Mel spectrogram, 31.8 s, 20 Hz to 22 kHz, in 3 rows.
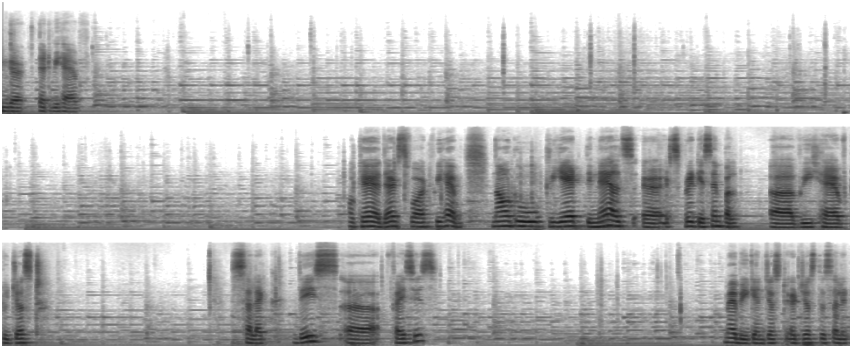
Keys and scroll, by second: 1.2 g, 3.1 g, 8.5 g, 10.6 ctrl+z, 11.9 ctrl+z, 13.0 g, 14.4 z, 14.9 Tab, 15.5 z, 17.1 Tab.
